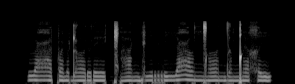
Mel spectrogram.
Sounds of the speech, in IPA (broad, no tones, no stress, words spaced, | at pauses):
ɯːʕɛpʌɳʌ ɖʌːɾɯɾeːɡ͡ǁaː ŋɡiːriːʕʌː ŋ͡ǀʌːndʌŋ͡ǃɛ χi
